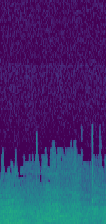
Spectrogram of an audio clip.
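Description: Several motocross bikes' engines running close together, their pitch rising and falling as the riders work the throttle.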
